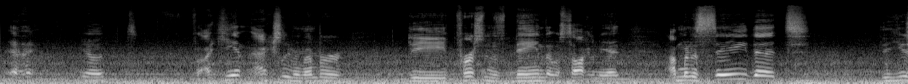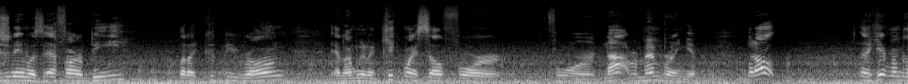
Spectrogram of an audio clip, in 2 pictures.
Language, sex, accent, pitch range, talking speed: English, male, American, 135-185 Hz, 155 wpm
